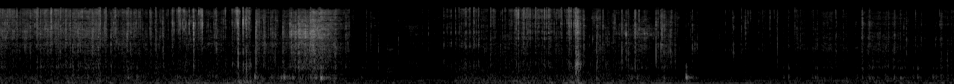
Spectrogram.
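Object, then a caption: Soap bar scraped with a blade. A snap-off box-cutter blade scrapes and carves a grid pattern into a rectangular, solid purple bar of dry soap held in the hand, shaving off small crunchy flakes. Bright, dry scraping and crackling crunches come in two dense bursts with a quieter gap between them, then fade to softer scratching toward the end.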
